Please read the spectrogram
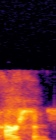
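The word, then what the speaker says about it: Czarson: Well, it's spelled with a Z, though. So it's C-Z-A-R-S-O-N. But okay.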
